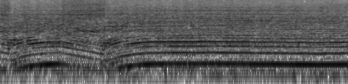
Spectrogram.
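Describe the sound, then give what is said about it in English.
A loud chainsaw snarls and bogs down as it bites into a barrel, its engine pitch dipping twice before settling into a steady, high-revving cut with a gritty grinding edge. “It's got a chainsaw. It's going in a barrel.”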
